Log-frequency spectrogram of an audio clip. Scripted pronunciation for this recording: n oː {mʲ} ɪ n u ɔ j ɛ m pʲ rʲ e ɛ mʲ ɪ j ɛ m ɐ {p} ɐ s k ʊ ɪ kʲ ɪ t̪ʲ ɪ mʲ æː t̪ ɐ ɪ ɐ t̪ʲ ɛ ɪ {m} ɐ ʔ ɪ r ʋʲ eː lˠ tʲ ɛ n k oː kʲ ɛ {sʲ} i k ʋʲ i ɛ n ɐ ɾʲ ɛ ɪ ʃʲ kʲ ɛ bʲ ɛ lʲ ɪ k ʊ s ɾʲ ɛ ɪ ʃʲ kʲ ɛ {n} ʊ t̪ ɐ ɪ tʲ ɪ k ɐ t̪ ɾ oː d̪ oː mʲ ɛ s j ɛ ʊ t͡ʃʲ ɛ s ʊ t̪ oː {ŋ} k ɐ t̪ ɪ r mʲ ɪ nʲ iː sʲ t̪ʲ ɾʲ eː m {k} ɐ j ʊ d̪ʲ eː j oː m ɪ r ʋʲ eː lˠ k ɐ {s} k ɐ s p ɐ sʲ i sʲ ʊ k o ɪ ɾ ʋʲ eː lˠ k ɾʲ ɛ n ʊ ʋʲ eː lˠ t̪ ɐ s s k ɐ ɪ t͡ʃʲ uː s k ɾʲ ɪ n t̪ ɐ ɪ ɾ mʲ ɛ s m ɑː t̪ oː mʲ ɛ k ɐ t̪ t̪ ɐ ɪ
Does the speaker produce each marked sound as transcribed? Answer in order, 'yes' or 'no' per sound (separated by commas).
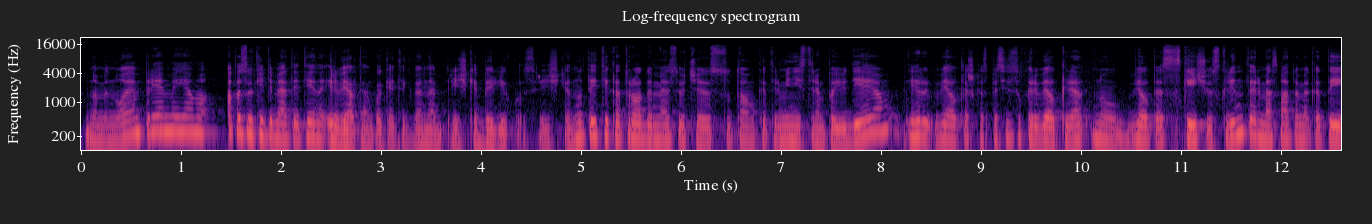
yes, yes, no, no, yes, no, no, no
